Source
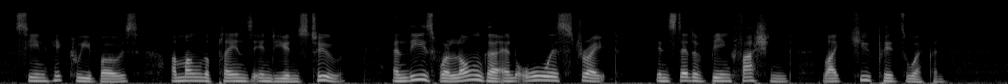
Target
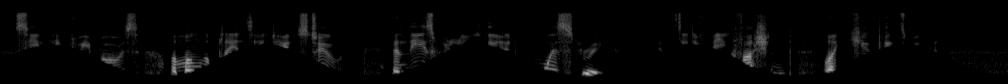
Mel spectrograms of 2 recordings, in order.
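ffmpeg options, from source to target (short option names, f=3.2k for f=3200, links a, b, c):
-filter_complex "[0:a]asettb=1/sr,asplit=3[a][b][c];[a]atrim=end=5.724[d];[b]atrim=start=5.72:end=6.76,asetpts=PTS-STARTPTS,afade=t=in:d=0.004:c=qsin,afade=t=out:st=1.036:d=0.004:c=qsin,asplit=3[e][f][g];[e]bandpass=f=530:t=q:w=8,volume=0dB[h];[f]bandpass=f=1.84k:t=q:w=8,volume=-6dB[i];[g]bandpass=f=2.48k:t=q:w=8,volume=-9dB[j];[h][i][j]amix=inputs=3:normalize=0[k];[c]atrim=start=6.756[l];[d][k]acrossfade=d=0.004:c1=hsin:c2=qsin[m];[m][l]acrossfade=d=0.004:c1=qsin:c2=hsin,afftfilt=real='re*gte(b*sr/1024,460*pow(2500/460,0.5+0.5*sin(2*PI*0.47*pts/sr)))':imag='im*gte(b*sr/1024,460*pow(2500/460,0.5+0.5*sin(2*PI*0.47*pts/sr)))':win_size=1024:overlap=0.75,volume=3dB"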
